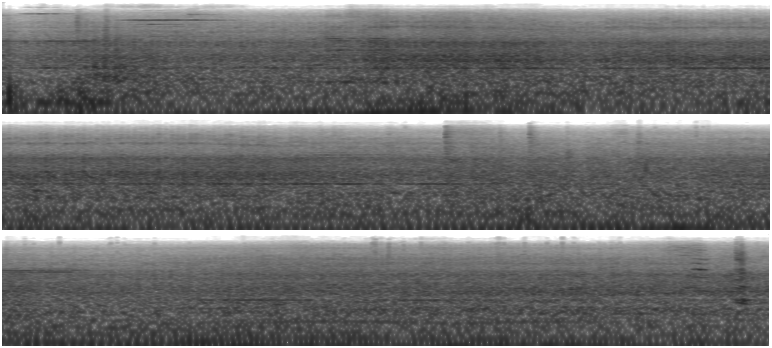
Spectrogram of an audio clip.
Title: Why AC bus & AC Tempo traveler make this hissing noise | kindly observe & comment your opinion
